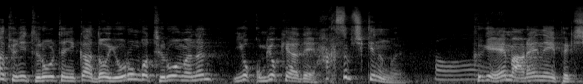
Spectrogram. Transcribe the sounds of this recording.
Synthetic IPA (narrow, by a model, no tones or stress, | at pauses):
akjuɲitɯɾʌoɭtʰeɲik͈anʌjoɾonɡʌtɯɾoomjʌnɯn | iɡʌkoŋɡjʌkʰe̞jade̞hak̚s͈ɯp̚ɕ͈i̥kʰinɯnɡʌ̰ḛjoo | kɯɡe̞ːmaɾe̞neipe̞k̚ɕ͈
